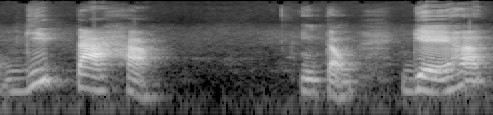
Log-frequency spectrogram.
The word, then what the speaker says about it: guitarra: temos a palavra guitarra na palavra guitarra G1 também é dígrafo pois quando dizemos assim o Gui não pronunciamos o o guitarra bom então guerra e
